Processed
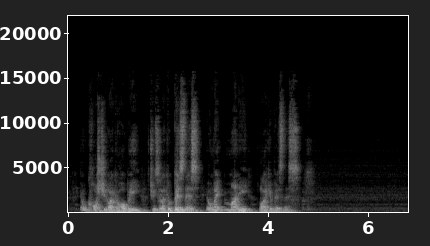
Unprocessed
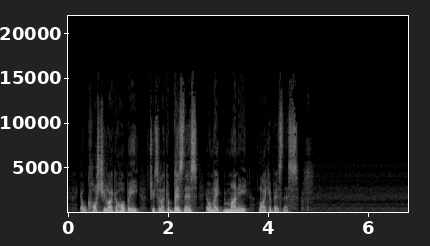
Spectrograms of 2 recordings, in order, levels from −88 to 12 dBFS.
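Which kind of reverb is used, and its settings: simulated room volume 120 m³, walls furnished, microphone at 2.9 m; trim -6 dB

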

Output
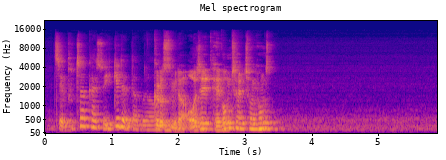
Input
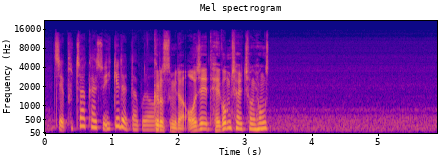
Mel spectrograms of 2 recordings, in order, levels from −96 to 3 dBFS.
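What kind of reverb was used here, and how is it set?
simulated room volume 470 m³, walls furnished, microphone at 1.9 m; trim -2.5 dB

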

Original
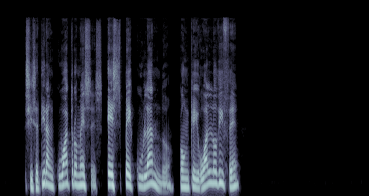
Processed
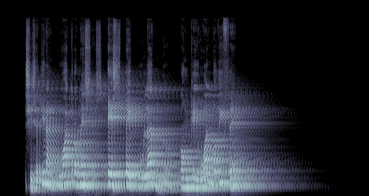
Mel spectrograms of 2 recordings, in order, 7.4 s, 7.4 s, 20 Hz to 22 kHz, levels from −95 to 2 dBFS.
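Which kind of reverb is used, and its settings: spring tank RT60 1.7 s, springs 56 ms, chirp 40 ms, DRR -0.5 dB; trim -4 dB

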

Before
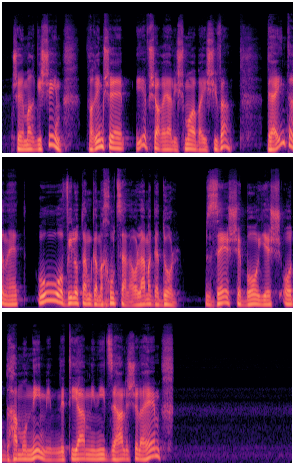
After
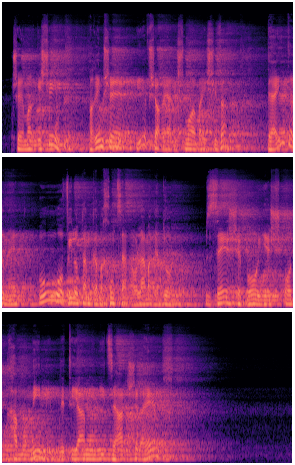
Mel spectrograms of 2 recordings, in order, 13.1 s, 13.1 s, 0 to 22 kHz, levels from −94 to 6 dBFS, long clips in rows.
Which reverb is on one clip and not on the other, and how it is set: plate-style reverb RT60 1.7 s, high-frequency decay 0.7×, pre-delay 105 ms, DRR 4 dB; trim -1.5 dB

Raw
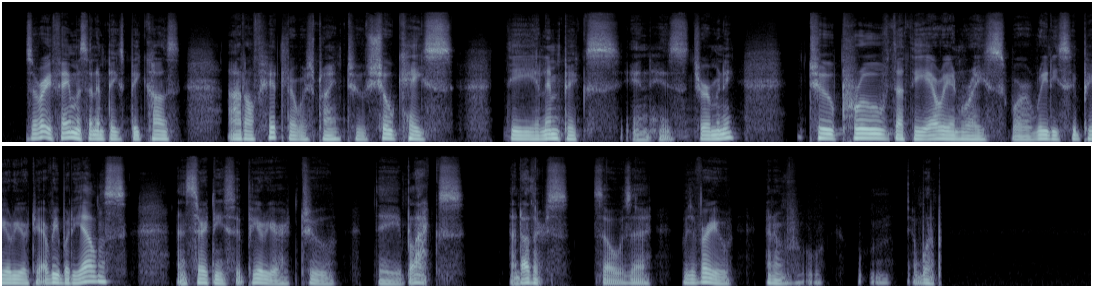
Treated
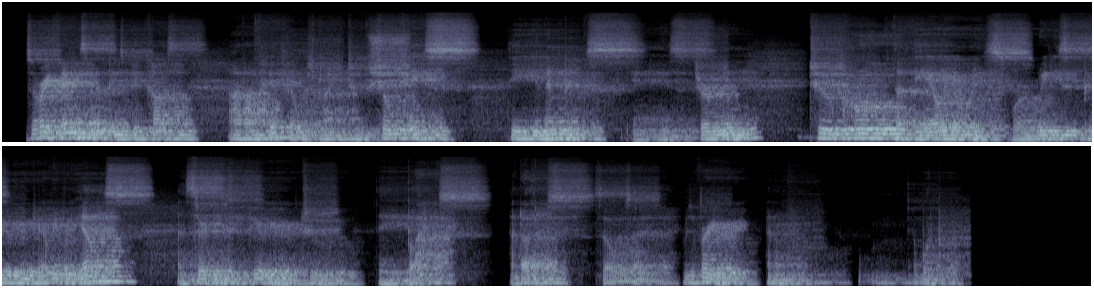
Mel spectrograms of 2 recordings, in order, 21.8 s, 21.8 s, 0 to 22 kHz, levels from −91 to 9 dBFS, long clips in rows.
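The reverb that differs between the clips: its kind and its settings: gated-style reverb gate 320 ms flat, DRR -3.5 dB; trim -8.5 dB

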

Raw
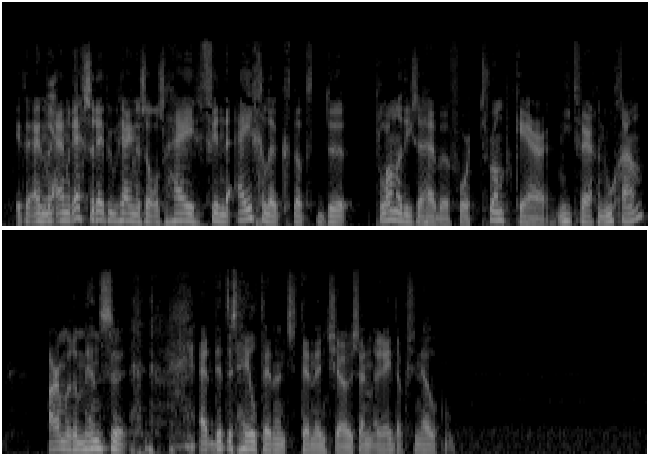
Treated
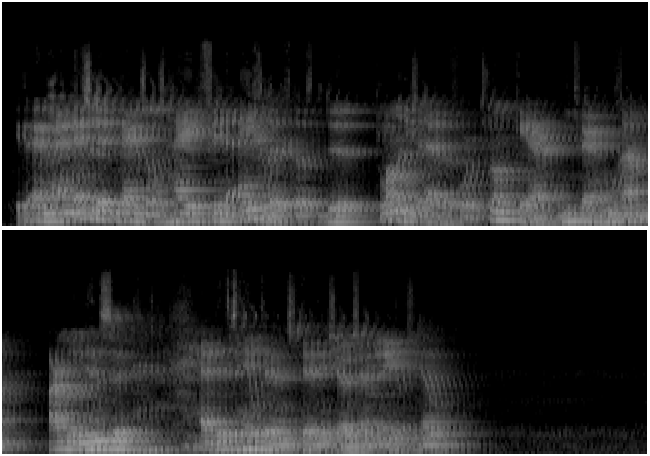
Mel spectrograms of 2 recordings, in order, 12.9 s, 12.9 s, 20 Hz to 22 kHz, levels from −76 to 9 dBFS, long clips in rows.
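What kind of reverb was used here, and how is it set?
spring tank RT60 1.1 s, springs 55 ms, chirp 55 ms, DRR -4.5 dB; trim -3.5 dB

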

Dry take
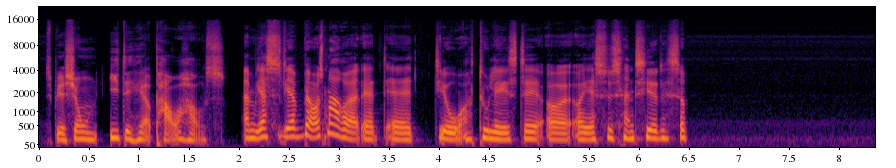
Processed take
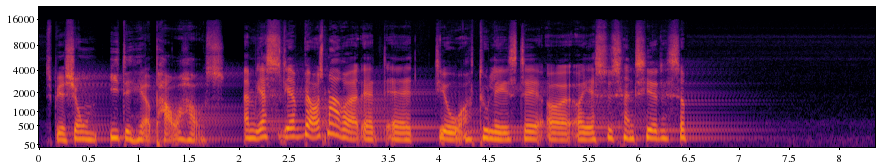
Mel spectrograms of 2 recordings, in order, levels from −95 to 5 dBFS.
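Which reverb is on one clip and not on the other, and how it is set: spring tank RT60 2.1 s, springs 31 ms, chirp 30 ms, DRR 16.5 dB

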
